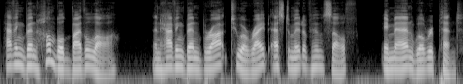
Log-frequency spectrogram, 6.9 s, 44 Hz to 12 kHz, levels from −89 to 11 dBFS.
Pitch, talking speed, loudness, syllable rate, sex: 125 Hz, 175 wpm, -17 LUFS, 4.7 syllables/s, male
